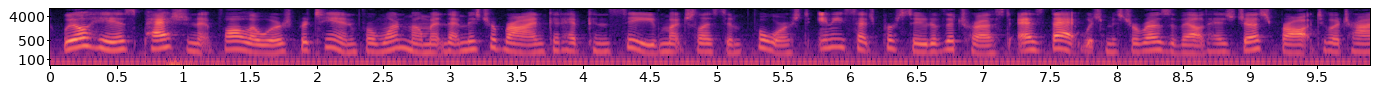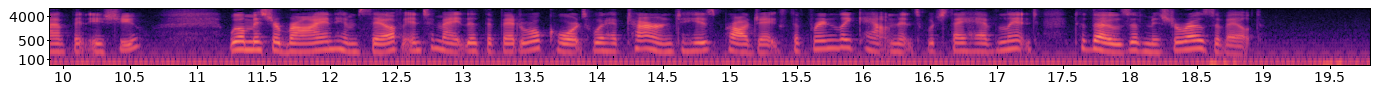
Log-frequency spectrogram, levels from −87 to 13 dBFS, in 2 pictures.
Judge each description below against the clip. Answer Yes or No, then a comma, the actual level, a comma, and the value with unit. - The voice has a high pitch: Yes, high, 210 Hz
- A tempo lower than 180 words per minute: No, average, 190 wpm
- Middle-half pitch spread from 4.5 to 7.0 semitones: No, average, 3.5 semitones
